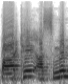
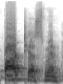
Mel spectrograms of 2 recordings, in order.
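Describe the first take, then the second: First: The 'a' of 'asmin' is pronounced clearly and separately. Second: The 'a' is suppressed, with the words run together. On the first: The speaker calls it wrong. "इसको पाठे अस्मिन नहीं पढ़ सकते" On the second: The speaker calls it right. "सामने वाले को समझ में नहीं आना चाहिए कि आप आ बोल रहे हैं"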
